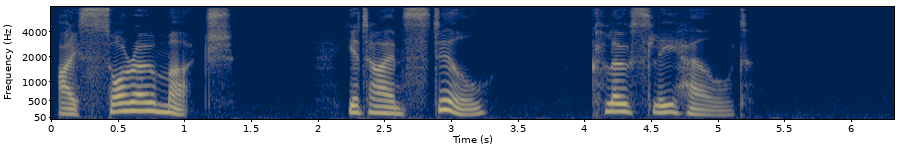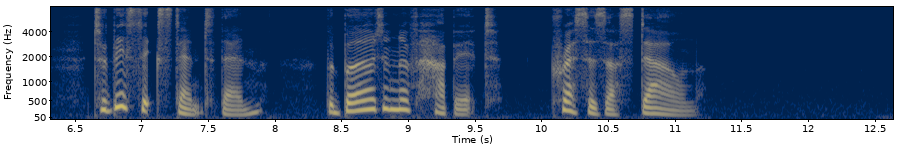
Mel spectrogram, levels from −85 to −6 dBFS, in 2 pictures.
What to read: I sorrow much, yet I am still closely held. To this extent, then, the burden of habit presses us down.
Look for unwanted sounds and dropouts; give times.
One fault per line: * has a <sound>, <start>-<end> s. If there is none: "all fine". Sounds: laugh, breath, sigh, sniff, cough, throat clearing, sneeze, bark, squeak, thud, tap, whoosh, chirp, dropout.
all fine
